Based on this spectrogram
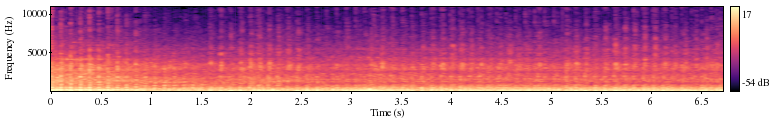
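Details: Stihl FS91R string trimmer, unused since December with fuel stabilizer added: a loud, even, buzzy two-stroke drone with no misses or surging. It runs normally after winter storage.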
